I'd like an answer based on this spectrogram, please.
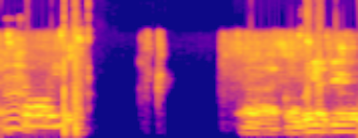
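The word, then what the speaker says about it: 醤油: Shoyu. That's how you say it in Japanese, by the way. Shoyu.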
